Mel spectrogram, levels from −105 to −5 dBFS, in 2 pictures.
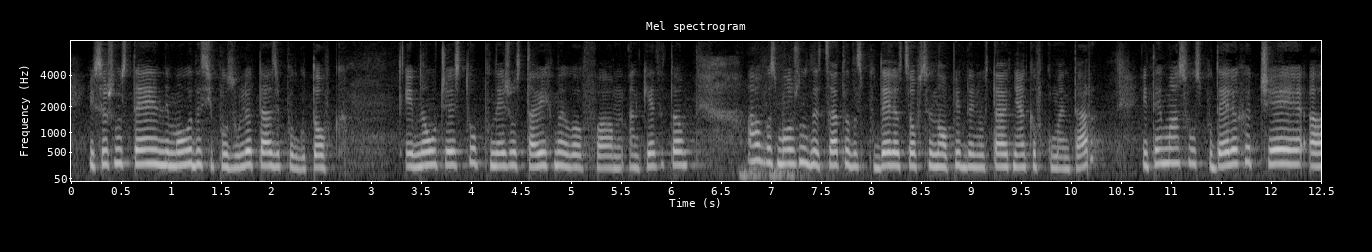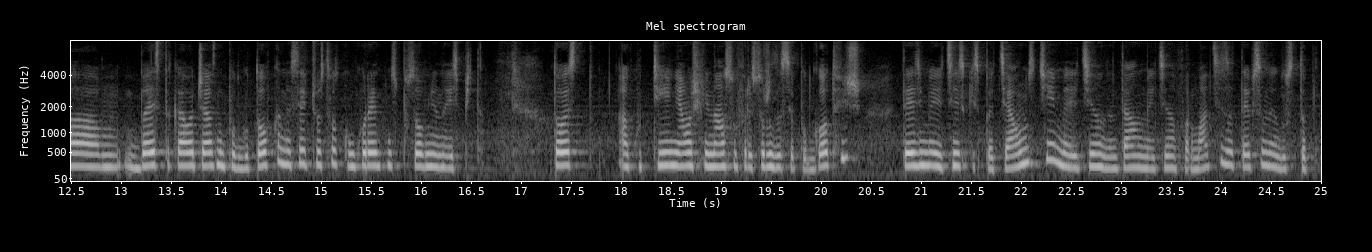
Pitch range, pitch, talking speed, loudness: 230-260 Hz, 245 Hz, 160 wpm, -40 LUFS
